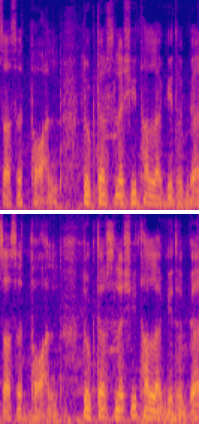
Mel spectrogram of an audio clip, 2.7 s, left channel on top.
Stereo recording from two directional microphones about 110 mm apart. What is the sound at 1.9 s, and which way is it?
Speech, 5° left (ahead or behind).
